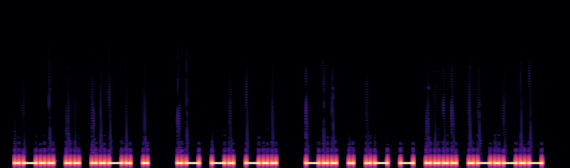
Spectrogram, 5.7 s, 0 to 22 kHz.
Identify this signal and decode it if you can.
Morse code, heard as a keyed tone, about 28 wpm, 700 Hz. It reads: LIFE AND DEATH.
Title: Sentences from Top 1100 Words 28wpm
